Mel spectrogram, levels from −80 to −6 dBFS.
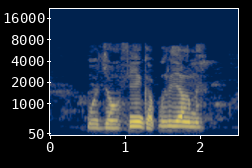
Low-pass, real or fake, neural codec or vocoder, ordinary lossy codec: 7.2 kHz; real; none; MP3, 48 kbps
